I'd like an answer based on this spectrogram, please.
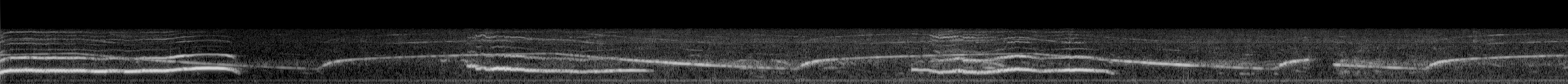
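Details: Mocha, a dog, howling at a passing police siren: long wavering tones rise and fall in step with the siren's sweeping wail, the siren and the dog's voice overlapping throughout, with a brief lull near the start.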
